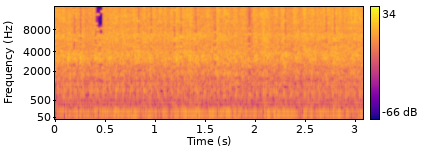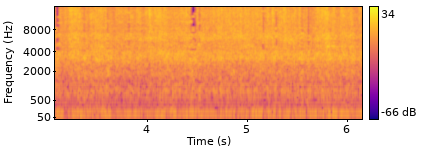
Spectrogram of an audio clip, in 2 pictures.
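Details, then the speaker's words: 355 stroker V8 in an HX One Tonner, restarted after 11 years unrun, Repco Engineering exhaust, recorded on a shotgun mic walking around: deep, lumpy idle with a firm even pulse and throaty growl, loud but not obnoxious; smooth and healthy. "It's loud, but it's not over the top obnoxious loud. It's got a nice growl to it. The idle is nice and tough as well."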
